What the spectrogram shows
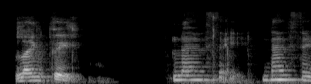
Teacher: Mình phải ngân cái âm ngờ vô trong một xíu, ngân dài một xíu.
